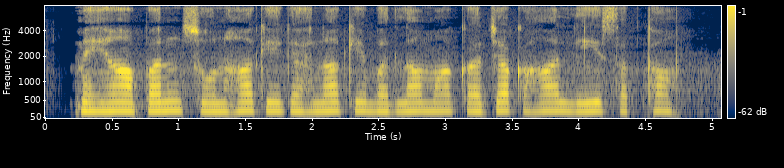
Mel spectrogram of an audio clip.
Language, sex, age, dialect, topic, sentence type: Chhattisgarhi, female, 18-24, Western/Budati/Khatahi, banking, statement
